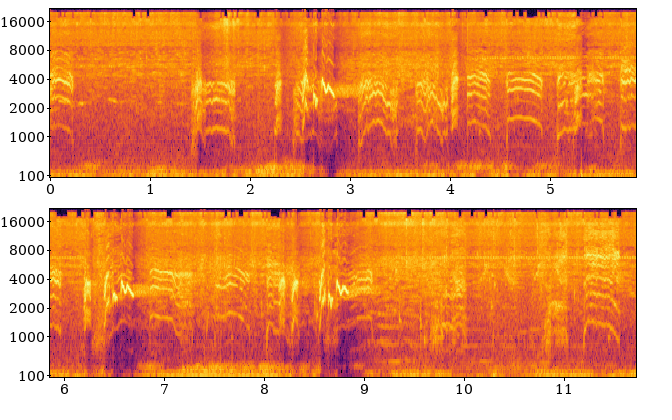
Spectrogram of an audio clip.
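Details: Sooty-headed bulbul trapped-bird calls used to lure bulbuls: agitated, arched nasal squeals repeated rapidly and overlapping, several loud clicks, and a low hum throughout.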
